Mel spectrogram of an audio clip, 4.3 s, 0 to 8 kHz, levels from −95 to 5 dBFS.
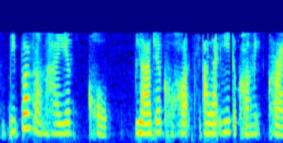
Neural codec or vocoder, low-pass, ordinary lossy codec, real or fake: codec, 44.1 kHz, 7.8 kbps, DAC; 7.2 kHz; AAC, 16 kbps; fake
